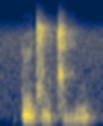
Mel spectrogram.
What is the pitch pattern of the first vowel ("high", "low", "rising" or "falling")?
falling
